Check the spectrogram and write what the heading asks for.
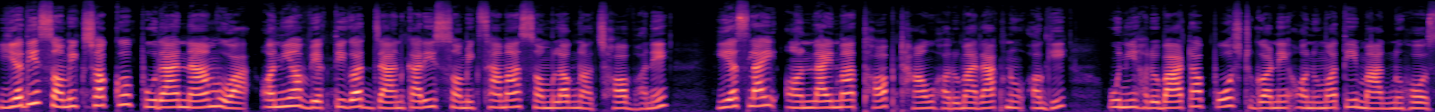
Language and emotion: Nepali, neutral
